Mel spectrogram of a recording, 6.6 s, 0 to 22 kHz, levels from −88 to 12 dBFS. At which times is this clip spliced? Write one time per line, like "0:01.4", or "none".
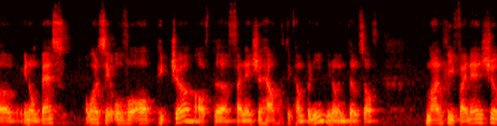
none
